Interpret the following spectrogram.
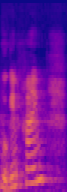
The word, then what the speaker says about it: Guggenheim: del museo guggenheim allí la palabra guggenheim es una palabra que tiene origen germánica no entonces estoy hablando con como si fuera la pronunciación de la palabra original guggenheim pero por supuesto si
